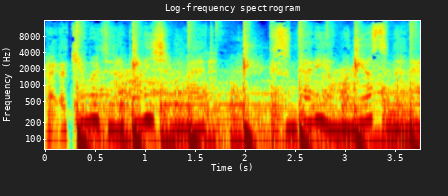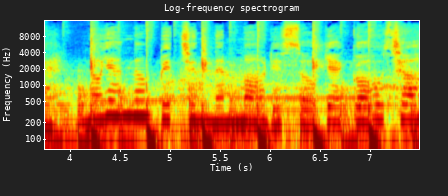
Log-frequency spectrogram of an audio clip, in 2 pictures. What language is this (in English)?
Korean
